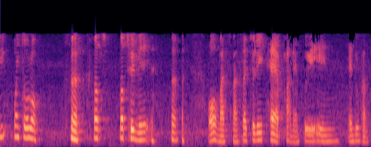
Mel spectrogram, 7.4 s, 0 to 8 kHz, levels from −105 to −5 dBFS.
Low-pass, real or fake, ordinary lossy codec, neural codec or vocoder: 7.2 kHz; fake; AAC, 16 kbps; codec, 16 kHz, 8 kbps, FunCodec, trained on LibriTTS, 25 frames a second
